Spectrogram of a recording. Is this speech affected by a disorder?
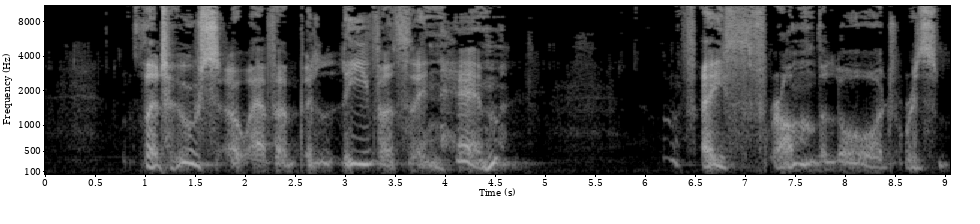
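Yes: spasmodic dystonia; brain disorder.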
